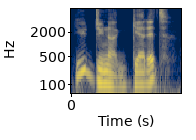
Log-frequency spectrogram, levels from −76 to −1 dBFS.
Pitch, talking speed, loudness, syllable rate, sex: 120 Hz, 205 wpm, -18 LUFS, 4.0 syllables/s, male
